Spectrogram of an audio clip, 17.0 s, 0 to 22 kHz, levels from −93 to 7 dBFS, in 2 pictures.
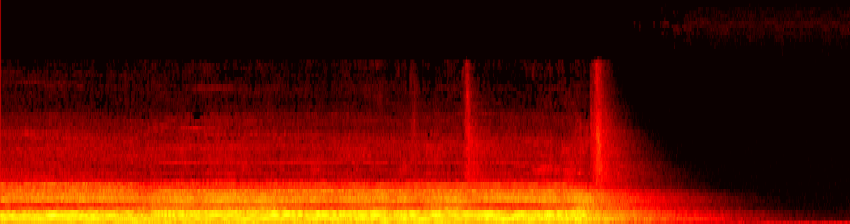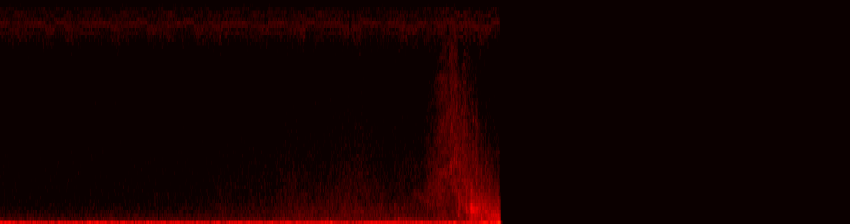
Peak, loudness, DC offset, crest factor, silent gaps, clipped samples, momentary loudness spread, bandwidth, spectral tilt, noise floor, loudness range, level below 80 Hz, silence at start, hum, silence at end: -8 dBFS; -21 LUFS; under 0.1%; 18 dB; none; under 0.1%; 4 LU; 11.5 kHz; -4.5 dB/octave; under -90 dBFS; 8 LU; -60 dBFS; 0 s; none; 10.35 s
